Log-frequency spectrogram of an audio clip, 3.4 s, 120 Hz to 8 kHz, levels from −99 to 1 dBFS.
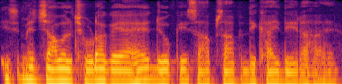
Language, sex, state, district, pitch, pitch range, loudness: Hindi, male, Uttar Pradesh, Budaun, 125 Hz, 115-130 Hz, -18 LUFS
